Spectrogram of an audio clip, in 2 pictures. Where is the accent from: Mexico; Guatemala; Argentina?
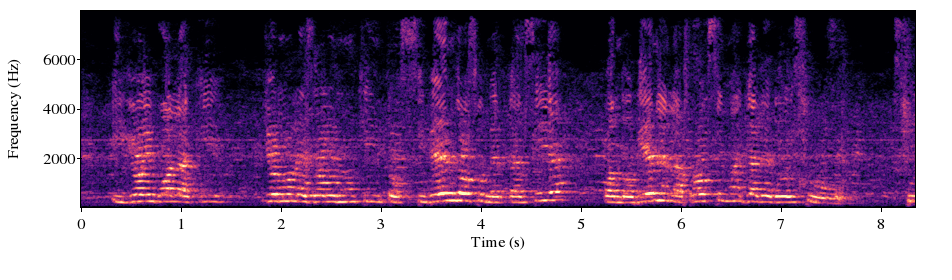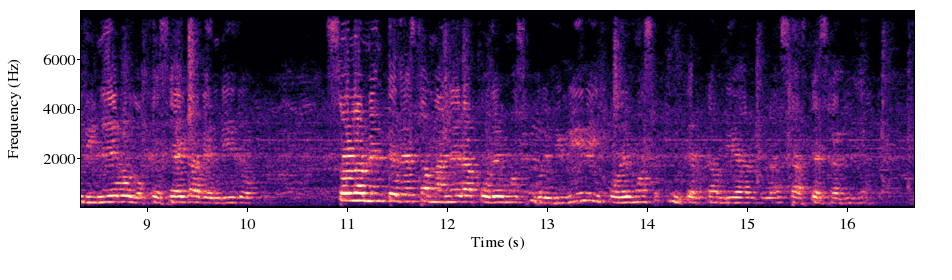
Mexico; nosotros, que somos mexicanas y originarias de este país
